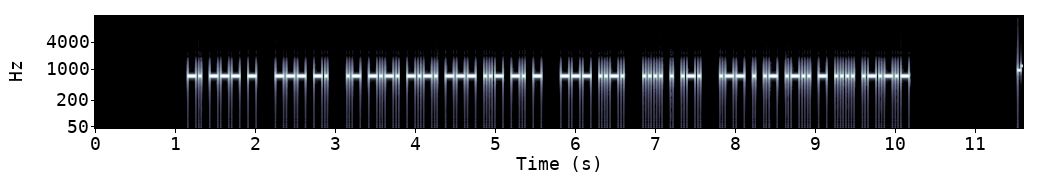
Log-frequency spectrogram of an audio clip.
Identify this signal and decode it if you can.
Morse code, heard as a keyed tone, about 34 wpm, 700 Hz. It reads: NOT ON ACCOUNT OF HER WEALTH.
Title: Sentences from Top 1200 Words 35wpm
